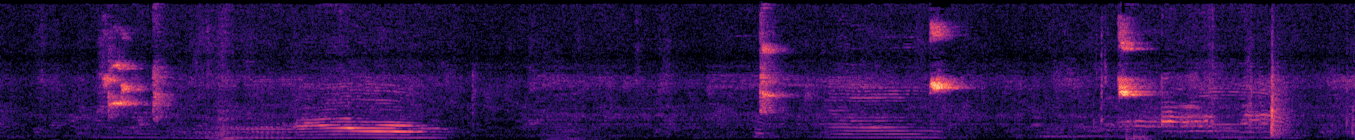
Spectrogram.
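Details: Medium Persian cat meowing to beg for food just after being fed. Two drawn-out, harmonic meows that rise then fall, the second shorter, with a person softly repeating a syllable nearby.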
